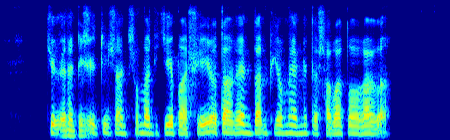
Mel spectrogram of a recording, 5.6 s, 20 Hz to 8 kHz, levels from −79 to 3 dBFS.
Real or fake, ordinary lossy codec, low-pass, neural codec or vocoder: fake; Opus, 32 kbps; 7.2 kHz; autoencoder, 22.05 kHz, a latent of 192 numbers a frame, VITS, trained on one speaker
